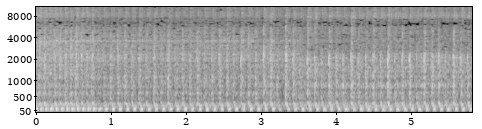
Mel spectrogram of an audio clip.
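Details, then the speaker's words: Yamaha MX King 150, older bike, first start after major engine service and radiator refill: low, even thump about 3.5 beats per second, no misses or knocks; smooth, healthy single-cylinder idle. "nah ini udah nyala motornya ini Alhamdulillah suaranya halus"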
